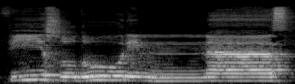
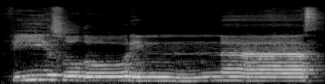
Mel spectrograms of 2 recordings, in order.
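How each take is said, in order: No difference in how they are said.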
